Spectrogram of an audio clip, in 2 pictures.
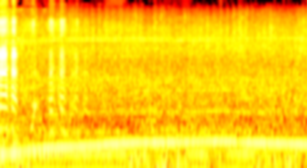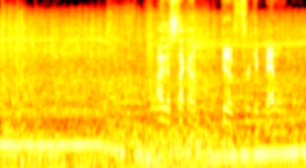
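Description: Tank tracks clank and squeal over rubble.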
